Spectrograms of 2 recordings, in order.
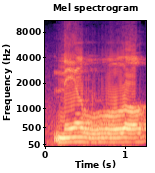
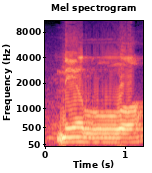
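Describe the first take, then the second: No difference in how they are said.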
